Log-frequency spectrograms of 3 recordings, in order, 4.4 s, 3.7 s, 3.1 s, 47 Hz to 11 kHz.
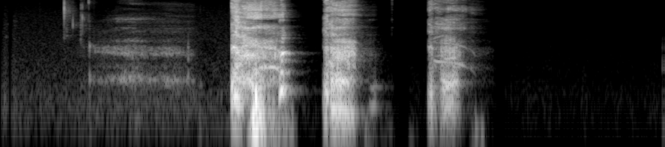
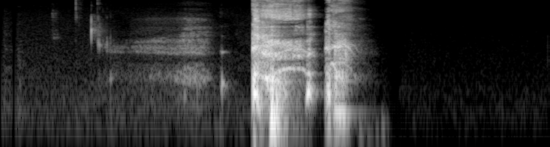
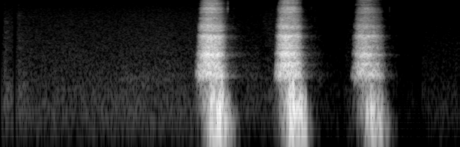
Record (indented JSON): {
  "three_cough_length": "4.4 s",
  "three_cough_amplitude": 32768,
  "three_cough_signal_mean_std_ratio": 0.27,
  "cough_length": "3.7 s",
  "cough_amplitude": 32767,
  "cough_signal_mean_std_ratio": 0.26,
  "exhalation_length": "3.1 s",
  "exhalation_amplitude": 25790,
  "exhalation_signal_mean_std_ratio": 0.3,
  "survey_phase": "beta (2021-08-13 to 2022-03-07)",
  "age": "18-44",
  "gender": "Female",
  "wearing_mask": "No",
  "symptom_cough_any": true,
  "symptom_runny_or_blocked_nose": true,
  "symptom_fatigue": true,
  "symptom_headache": true,
  "symptom_change_to_sense_of_smell_or_taste": true,
  "symptom_loss_of_taste": true,
  "smoker_status": "Never smoked",
  "respiratory_condition_asthma": false,
  "respiratory_condition_other": false,
  "recruitment_source": "Test and Trace",
  "submission_delay": "1 day",
  "covid_test_result": "Positive",
  "covid_test_method": "RT-qPCR",
  "covid_ct_value": 19.4,
  "covid_ct_gene": "ORF1ab gene",
  "covid_ct_mean": 19.8,
  "covid_viral_load": "310000 copies/ml",
  "covid_viral_load_category": "Low viral load (10K-1M copies/ml)"
}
